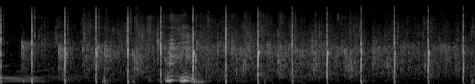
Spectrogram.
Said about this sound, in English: And we clap because it is finished. It's done. He accomplished it.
